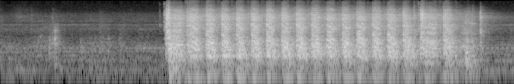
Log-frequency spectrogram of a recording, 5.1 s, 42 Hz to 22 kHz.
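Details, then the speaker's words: 1992 Honda Civic VX with Jackson Racing supercharged B18C VTEC engine, first crank since removal, started via screwdriver with distributor signal confirmed: starter spins engine evenly at about three compressions a second, cranking cleanly and freely; normal cranking. "That uh that sounds pretty good. It's the first time this engine's cranked over since before we pulled it out of the car."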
